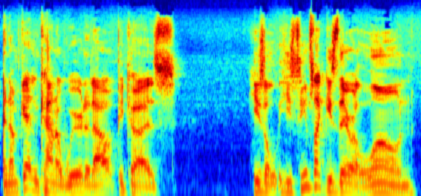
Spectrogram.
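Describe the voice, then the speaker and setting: A young man from Massachusetts tells a long bar story on a casual podcast, at a middling pitch. He rambles and backtracks, restarts his sentences, and briefly takes on the voices of the people in it. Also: measured pace, a bit bright. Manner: rambling, self-correcting storyteller who acts out quoted voices. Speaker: podcast co-host.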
